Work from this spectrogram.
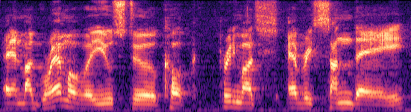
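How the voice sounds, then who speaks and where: A man from Guyana, a chef chatting casually and telling a lively story with quick bursts. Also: medium pitch. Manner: animated storyteller, quick bursts, laughs often. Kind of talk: casual chat.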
